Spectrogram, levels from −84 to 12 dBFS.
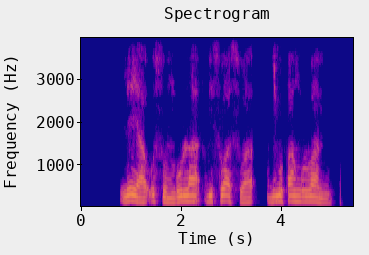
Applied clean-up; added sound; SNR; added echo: neural mask model Resemble Enhance denoiser.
